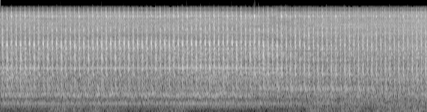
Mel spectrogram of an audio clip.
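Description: Steady idle with a regular tapping knock near three beats per second; something at the timing belt end is knocking.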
